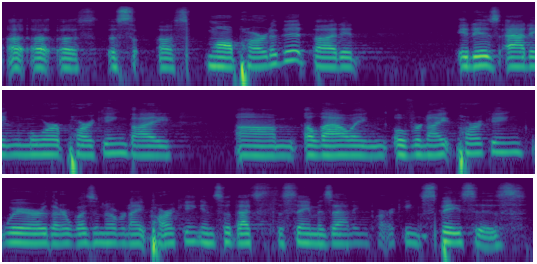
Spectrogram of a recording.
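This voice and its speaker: A woman resident giving an earnest, slightly hesitant public comment at a town council meeting, speaking into a podium mic with a loud voice. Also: low-pitched, little pitch movement, moderate pace. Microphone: podium microphone.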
